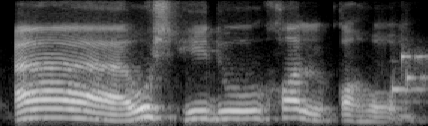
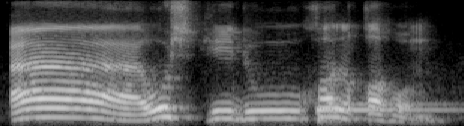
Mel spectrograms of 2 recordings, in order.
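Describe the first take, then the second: First: The first vowel is lengthened before the second hamzah. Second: The same.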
